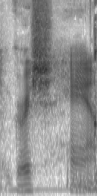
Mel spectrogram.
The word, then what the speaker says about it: Grisham: By John Grisham. – Grisham. You just say it smoothly.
